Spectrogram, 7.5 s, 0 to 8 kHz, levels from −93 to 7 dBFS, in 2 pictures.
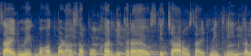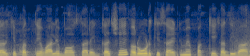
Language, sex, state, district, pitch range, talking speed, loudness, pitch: Hindi, female, Jharkhand, Sahebganj, 200-220 Hz, 245 wpm, -21 LUFS, 210 Hz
